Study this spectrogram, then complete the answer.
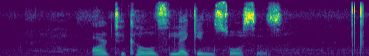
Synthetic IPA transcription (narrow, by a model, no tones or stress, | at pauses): ʔatʰɪkʰəlzlɛɡɪ̃ŋsɔsɛ̰z̥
